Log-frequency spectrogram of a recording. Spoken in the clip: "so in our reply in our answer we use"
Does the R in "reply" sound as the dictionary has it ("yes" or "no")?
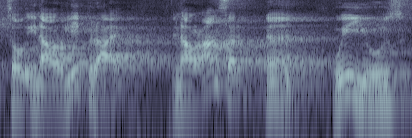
no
